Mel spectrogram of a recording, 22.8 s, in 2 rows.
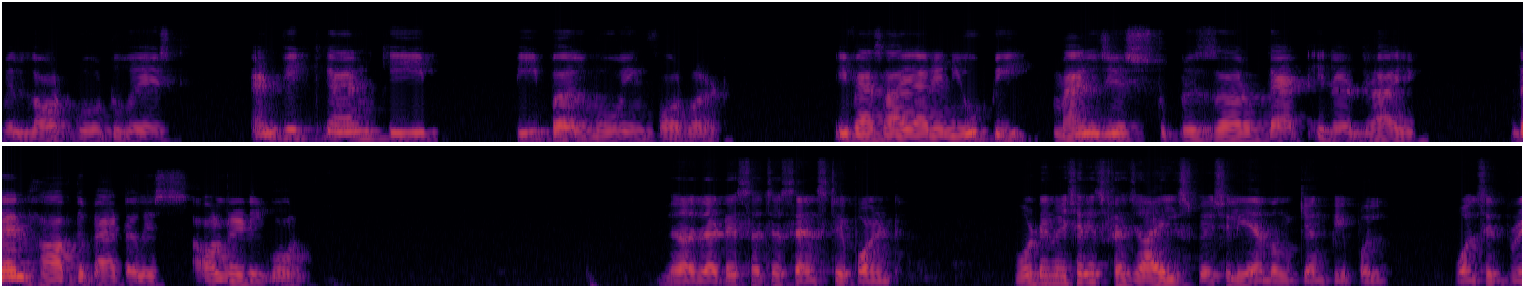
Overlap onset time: none

